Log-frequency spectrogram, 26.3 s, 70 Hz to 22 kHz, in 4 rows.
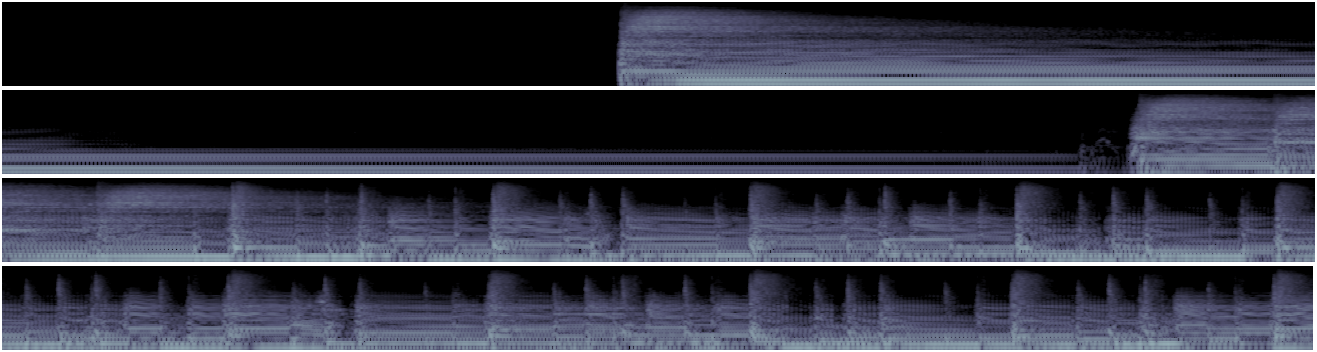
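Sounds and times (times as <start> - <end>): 
drums: 3.1 - 7.3, 12.0 - 26.2
bass: 3.1 - 26.2.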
